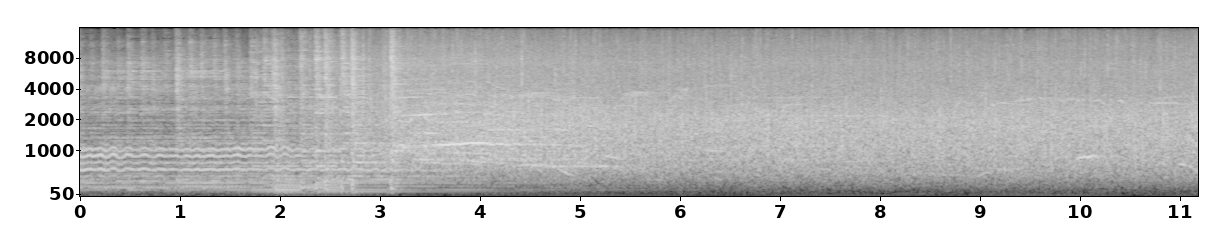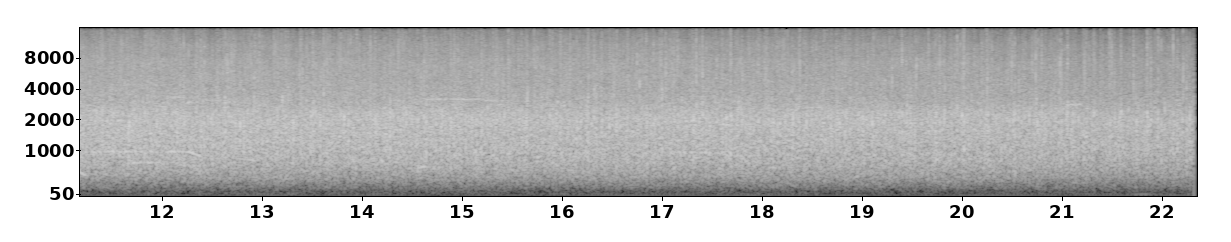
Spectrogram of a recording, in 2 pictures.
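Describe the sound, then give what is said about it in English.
A ringing final chord fades as a large audience breaks into steady, enthusiastic applause that continues evenly for about twenty seconds, a dense wash of clapping with no talking. “Save it clapping for the young fellow that wrote those last three songs.”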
